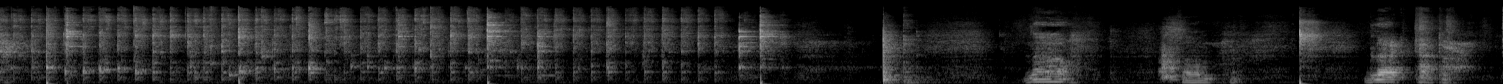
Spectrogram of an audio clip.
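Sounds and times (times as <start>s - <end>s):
eggs beaten in metal bowl: 0.0s - 8.0s.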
